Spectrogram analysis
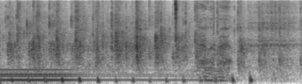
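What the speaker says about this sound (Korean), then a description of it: "우리 감사와 영광의 박수를 드리겠습니다" Worship congregation at a church service applauding, a steady wash of many hands clapping over a sustained low organ or keyboard drone, fading out toward the end.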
